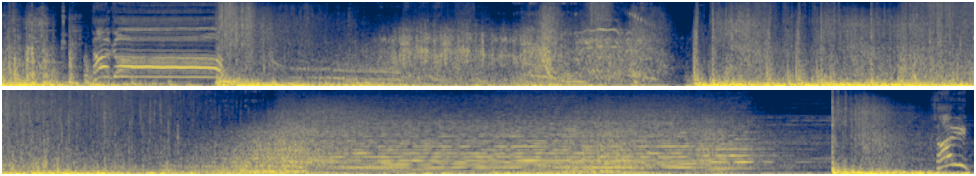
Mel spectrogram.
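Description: Loud booming blasts from a battery of cannons in a battle scene go off a few times, each followed by rumbling, while shouted firing commands and a horse's whinny sound in between.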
